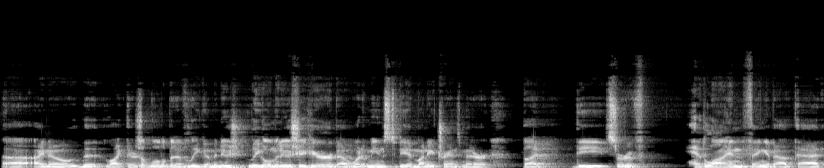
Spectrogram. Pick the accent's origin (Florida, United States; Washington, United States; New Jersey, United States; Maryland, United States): Maryland, United States; I grew up in Maryland.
